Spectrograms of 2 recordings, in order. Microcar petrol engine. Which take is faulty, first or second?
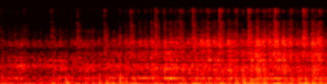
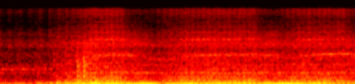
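first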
